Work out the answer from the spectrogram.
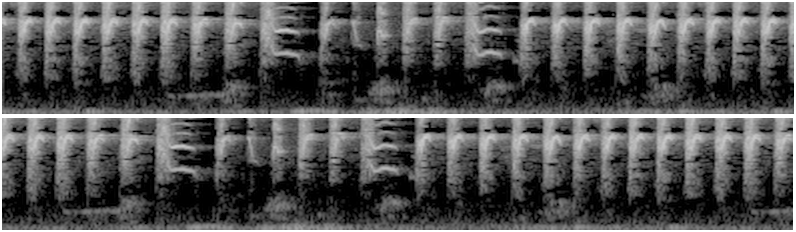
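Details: Wiceh song for teaching cage birds: long bursts of quick, evenly spaced, piercing chirps, several each second, punctuated by occasional falling whistled slurs and short gaps, with steady faint low-frequency background noise throughout.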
